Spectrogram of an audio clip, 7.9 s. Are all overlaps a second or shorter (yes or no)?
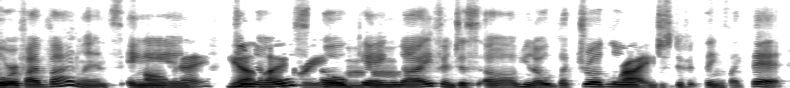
no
